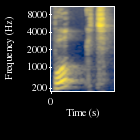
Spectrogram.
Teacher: Look at that ED at the end has a T sound.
